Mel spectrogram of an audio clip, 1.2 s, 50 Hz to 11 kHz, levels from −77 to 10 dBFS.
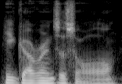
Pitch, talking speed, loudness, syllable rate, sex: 90 Hz, 195 wpm, -13 LUFS, 4.5 syllables/s, male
